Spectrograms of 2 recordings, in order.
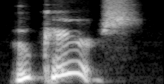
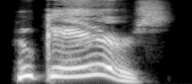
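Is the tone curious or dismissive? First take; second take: curious; dismissive. First: It sounds like an open, curious question. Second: It sounds bitter and dismissive. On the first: Asking which people care and could help. The speaker calls it right. "is a productive question" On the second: Nobody cares about what happened. The speaker calls it wrong. "nobody cares that this happened to me"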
